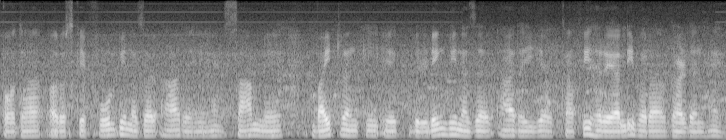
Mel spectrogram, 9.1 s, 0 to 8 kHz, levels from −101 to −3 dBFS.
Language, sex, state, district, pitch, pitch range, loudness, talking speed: Hindi, male, Chandigarh, Chandigarh, 105 Hz, 100-110 Hz, -18 LUFS, 165 wpm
